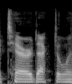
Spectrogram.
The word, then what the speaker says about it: pterodactyl: Why can't you hear a pterodactyl in the bathroom? Because it has a silent P.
